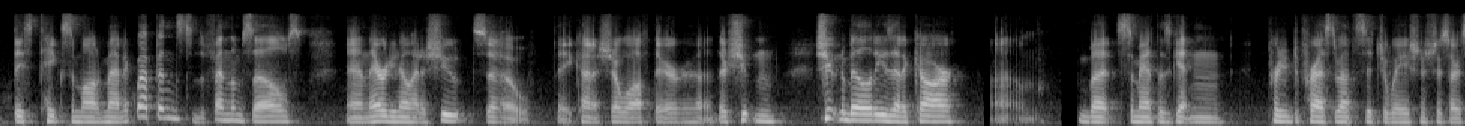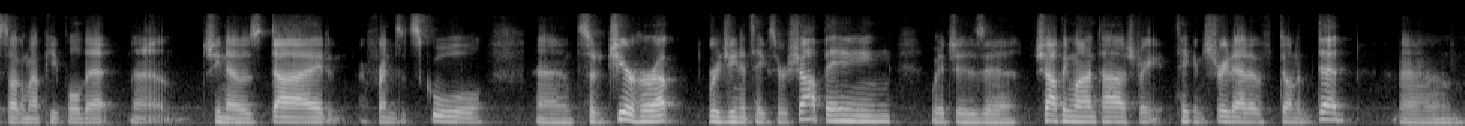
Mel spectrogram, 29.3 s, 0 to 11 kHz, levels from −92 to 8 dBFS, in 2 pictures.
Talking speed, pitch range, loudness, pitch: 160 wpm, 115-140 Hz, -25 LUFS, 125 Hz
